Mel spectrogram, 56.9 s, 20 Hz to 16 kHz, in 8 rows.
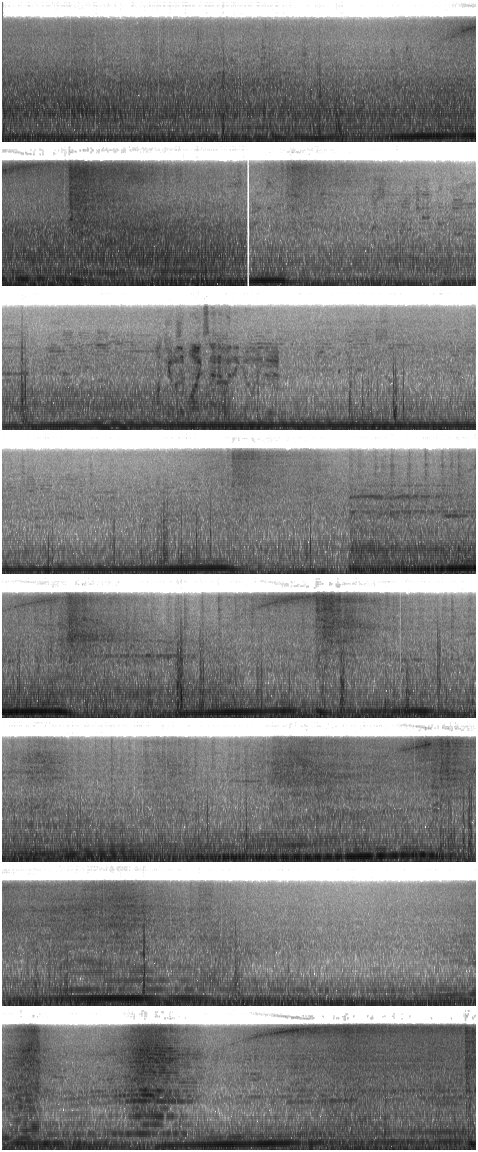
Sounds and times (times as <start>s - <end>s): Speech: 12.6s - 23.8s.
